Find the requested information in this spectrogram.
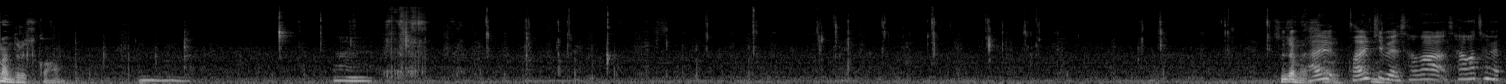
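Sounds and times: faint steady hum: 0.0 - 15.0
crunching of melon being eaten: 2.8 - 12.9.

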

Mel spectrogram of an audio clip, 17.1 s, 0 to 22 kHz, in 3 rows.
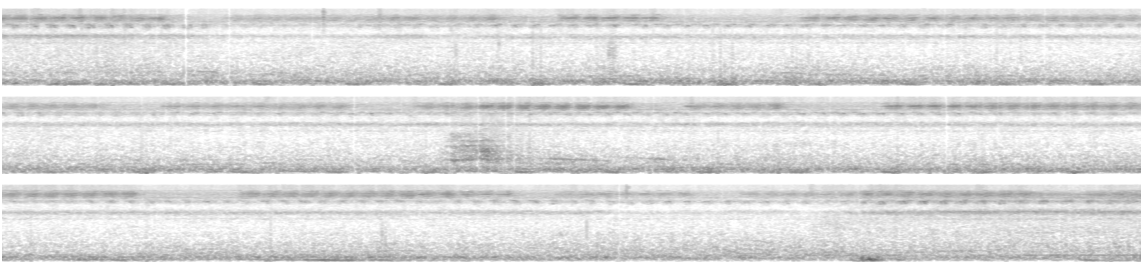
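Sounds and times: insects trilling: 0.0 - 17.0.

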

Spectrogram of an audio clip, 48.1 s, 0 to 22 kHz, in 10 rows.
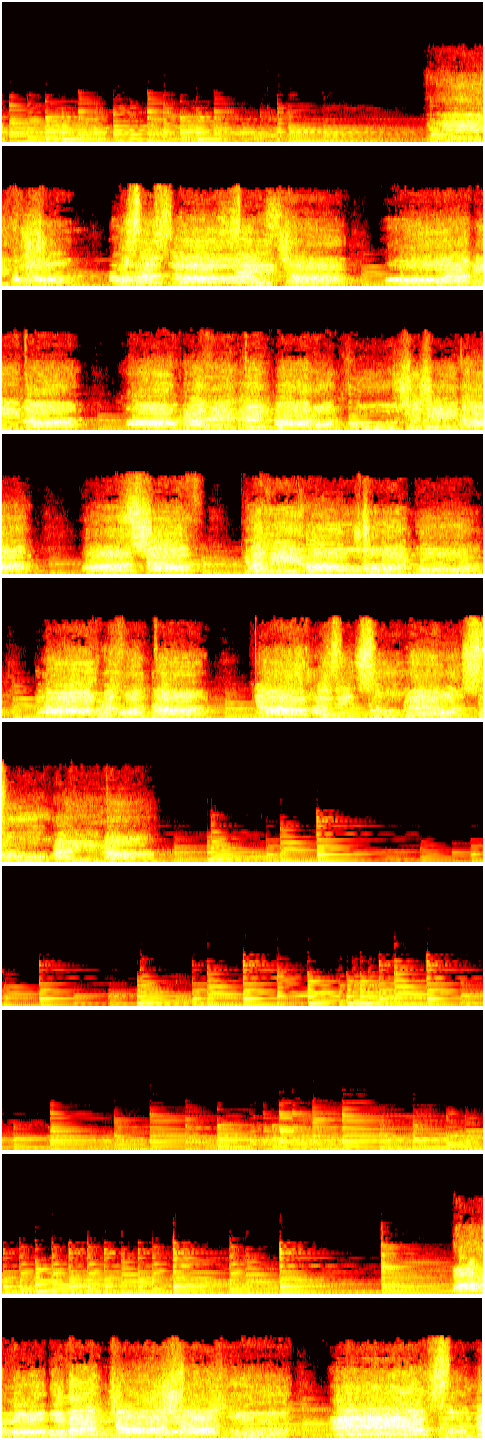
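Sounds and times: piano: 0.0 - 48.0
mixed choir singing: 4.2 - 25.7, 43.0 - 48.0.

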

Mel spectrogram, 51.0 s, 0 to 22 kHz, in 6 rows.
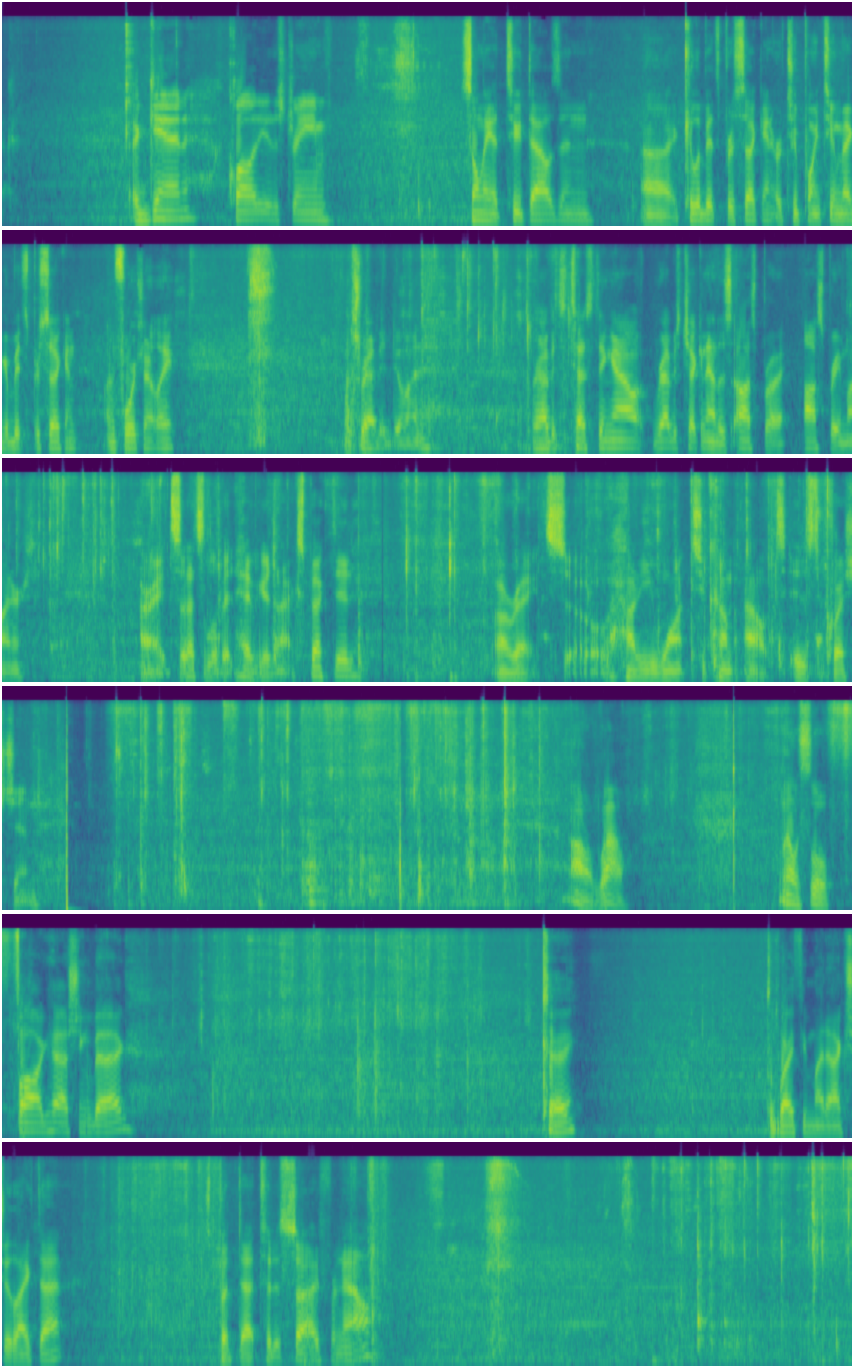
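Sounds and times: steady low hum: 0.0 - 51.0
packaging rustling: 11.9 - 14.3, 16.9 - 25.4, 26.5 - 31.0, 35.6 - 38.9, 43.4 - 44.7, 48.8 - 51.0
items clicking and knocking: 26.6 - 31.0, 49.0 - 51.0.

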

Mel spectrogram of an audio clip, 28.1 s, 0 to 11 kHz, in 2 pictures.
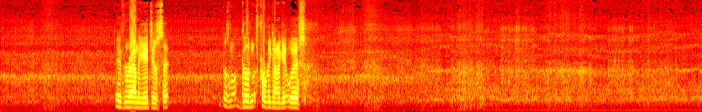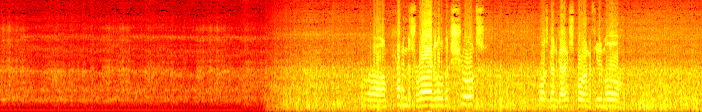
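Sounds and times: motorcycle engine running: 0.0 - 28.0
wind rushing: 19.3 - 28.0.

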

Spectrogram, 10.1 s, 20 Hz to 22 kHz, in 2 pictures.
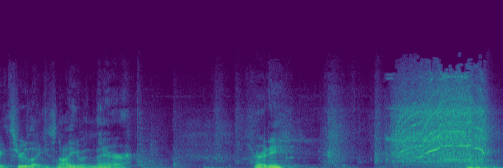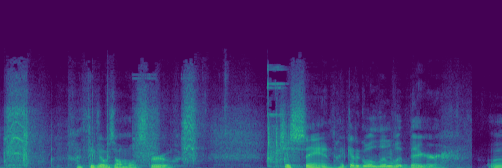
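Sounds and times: cordless drill boring steel: 3.8 - 5.5.

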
